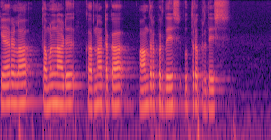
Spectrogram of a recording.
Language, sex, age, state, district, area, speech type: Tamil, male, 18-30, Tamil Nadu, Namakkal, urban, spontaneous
